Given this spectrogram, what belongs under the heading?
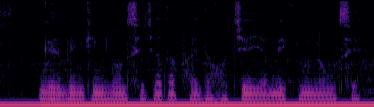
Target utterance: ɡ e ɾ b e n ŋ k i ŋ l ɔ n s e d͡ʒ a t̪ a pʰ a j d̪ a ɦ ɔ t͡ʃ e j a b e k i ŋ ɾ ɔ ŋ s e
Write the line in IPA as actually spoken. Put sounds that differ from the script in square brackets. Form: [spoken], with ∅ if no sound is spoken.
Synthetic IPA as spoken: ɡ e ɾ b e [∅] ŋ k i ŋ l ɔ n s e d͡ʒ a [d̪] a pʰ a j d̪ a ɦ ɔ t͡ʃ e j a b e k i ŋ [l] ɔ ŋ s e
